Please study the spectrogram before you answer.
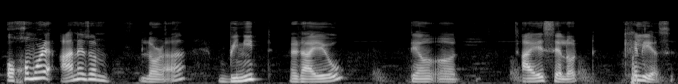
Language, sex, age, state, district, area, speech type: Assamese, male, 18-30, Assam, Dibrugarh, urban, spontaneous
